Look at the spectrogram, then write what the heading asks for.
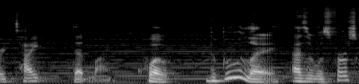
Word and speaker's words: Bulette: Whether it’s an oddly french looking name - it’s pronounced boo-lay, not bullet - or the fact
